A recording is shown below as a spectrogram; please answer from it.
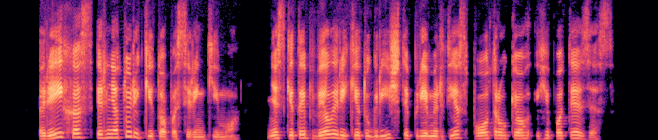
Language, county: Lithuanian, Utena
